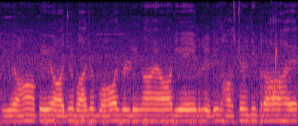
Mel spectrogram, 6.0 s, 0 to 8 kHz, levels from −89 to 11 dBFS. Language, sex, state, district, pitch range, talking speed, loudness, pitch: Hindi, male, Odisha, Malkangiri, 130-135 Hz, 140 wpm, -15 LUFS, 135 Hz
